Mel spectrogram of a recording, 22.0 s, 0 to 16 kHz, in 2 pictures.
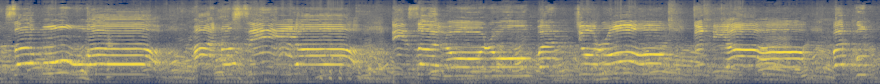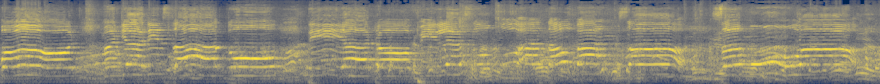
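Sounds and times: girl singing into a microphone: 0.0 - 21.8
children singing together: 0.0 - 22.0.

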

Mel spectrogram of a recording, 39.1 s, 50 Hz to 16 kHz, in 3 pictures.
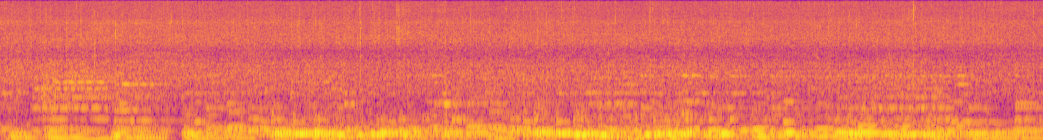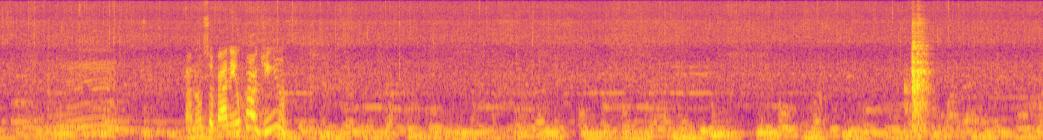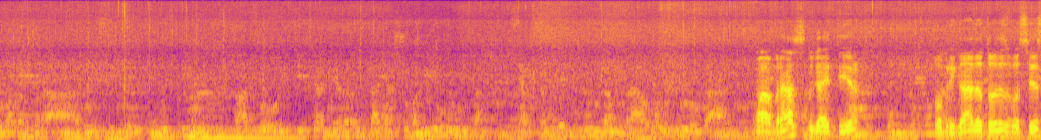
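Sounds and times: food sizzling on a griddle: 0.0 - 39.0.

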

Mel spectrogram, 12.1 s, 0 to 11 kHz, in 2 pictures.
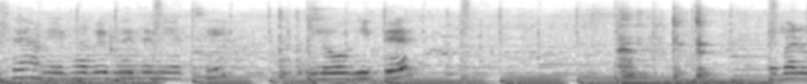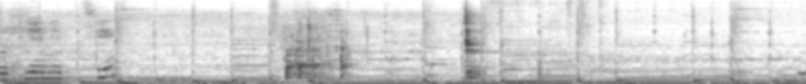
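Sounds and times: frying sizzle: 0.0 - 12.0.

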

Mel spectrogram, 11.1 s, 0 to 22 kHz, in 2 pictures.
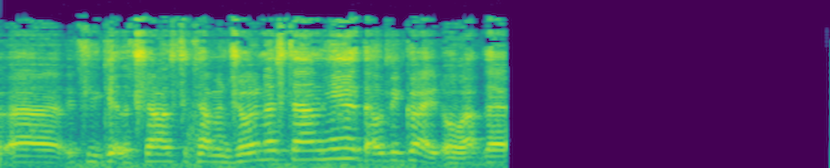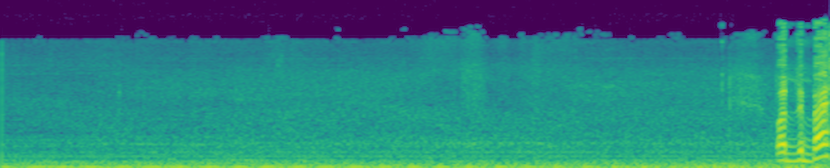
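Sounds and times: faint machinery hum: 0.0 - 3.4, 5.6 - 11.0
ship engines rumbling: 0.0 - 3.4, 5.6 - 11.0.

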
